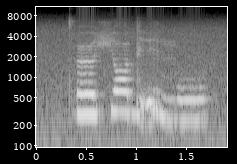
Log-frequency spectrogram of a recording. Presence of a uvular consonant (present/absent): absent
